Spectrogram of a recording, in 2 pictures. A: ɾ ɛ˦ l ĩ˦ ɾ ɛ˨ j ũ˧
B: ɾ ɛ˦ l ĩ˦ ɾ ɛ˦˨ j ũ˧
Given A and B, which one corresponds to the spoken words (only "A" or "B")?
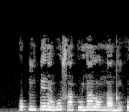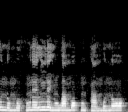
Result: B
